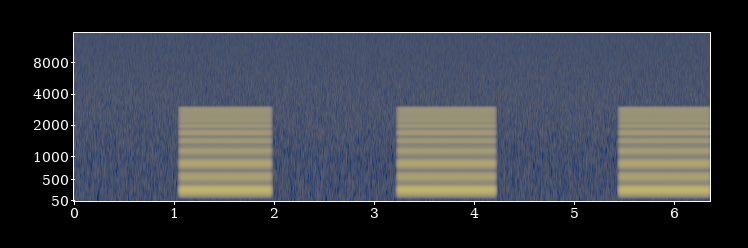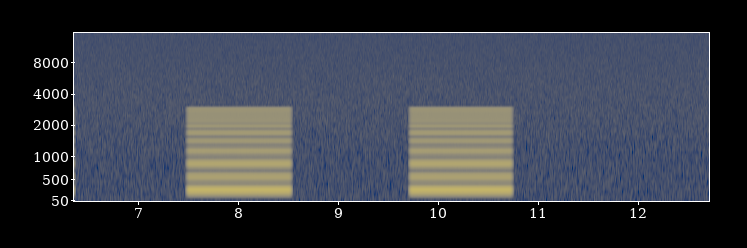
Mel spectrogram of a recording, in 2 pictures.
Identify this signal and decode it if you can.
Ship horn signal, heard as a ship's horn, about 280 Hz. 5 short. At sea: I doubt that you are doing enough to avoid a collision.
